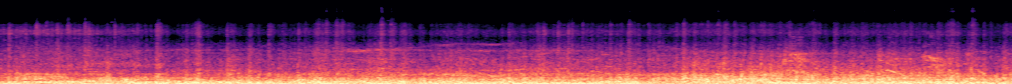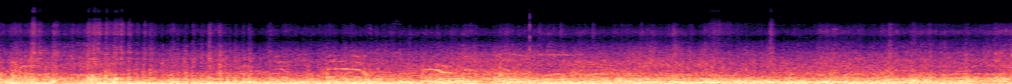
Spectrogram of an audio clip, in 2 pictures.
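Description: Dark-ride car rolling along its track: a steady, loud low rumble with rattling from the wheels and car.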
